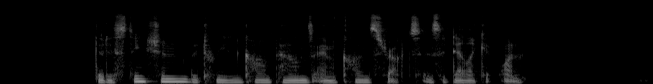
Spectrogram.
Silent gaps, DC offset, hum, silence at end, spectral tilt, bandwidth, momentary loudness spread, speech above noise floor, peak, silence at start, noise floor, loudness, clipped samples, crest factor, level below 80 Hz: none; under 0.1%; none; 1.3 s; -4 dB/octave; 11.5 kHz; 10 LU; 44 dB; -24 dBFS; 0.95 s; -85 dBFS; -41 LUFS; under 0.1%; 18 dB; -60 dBFS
